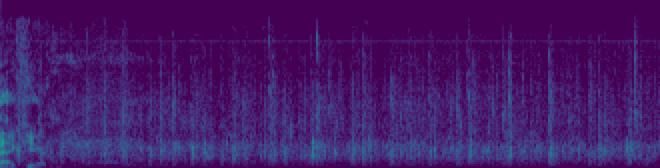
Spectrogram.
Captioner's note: applause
